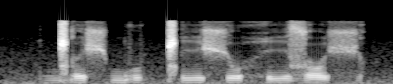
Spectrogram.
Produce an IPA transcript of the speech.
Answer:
ɡ͡ǁ ə ʃ b u ǁ i ʃ u h i z ɔ ʃ

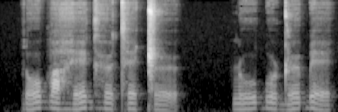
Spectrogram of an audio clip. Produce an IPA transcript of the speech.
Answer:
ɾ o b a ɦ e ɡʱ ø tʰ e ǁ ø | ɳ u ɓ u ɖ ø ɓ e

